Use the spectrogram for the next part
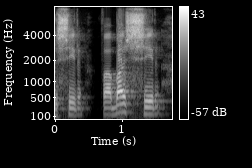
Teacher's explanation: را ساکن سے پہلے شین کے نیچے زیر ہے تو یہاں پر یہ را باریک پڑھا جائے گا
